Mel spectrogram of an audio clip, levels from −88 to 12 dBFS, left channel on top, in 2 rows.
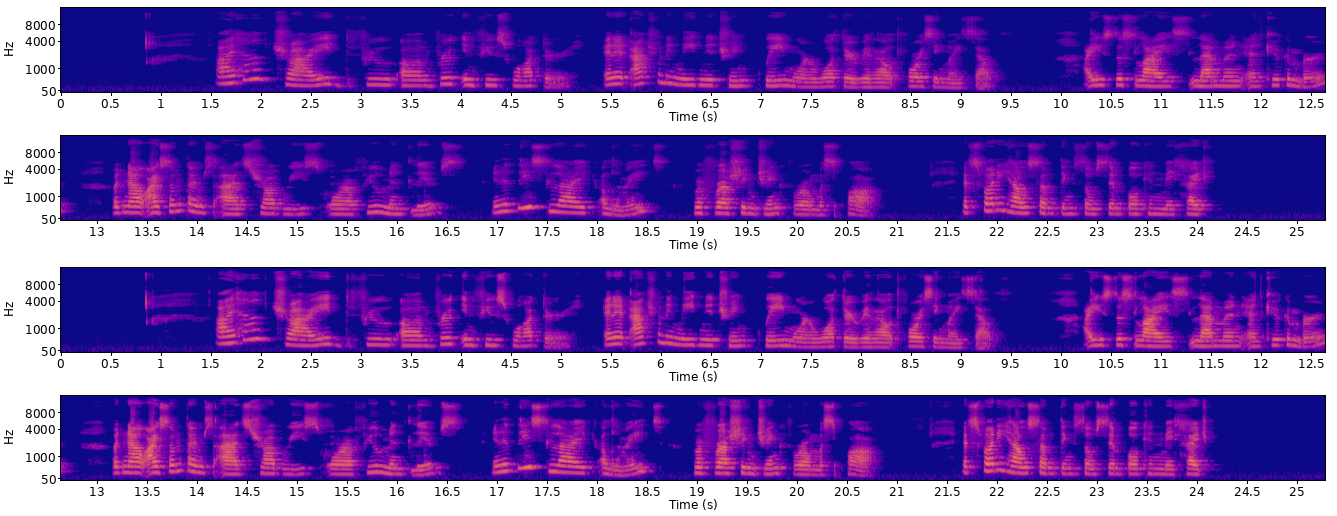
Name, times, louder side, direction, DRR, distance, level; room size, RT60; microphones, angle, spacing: voice 1, 1.6-5.1 5.4-9.3 10.0-16.6 17.0-18.7 19.0-20.8 21.4-24.1, right 4 dB, 35° right, 0.9 m, -34 dB
10.5 x 6.0 x 2.7 m
head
